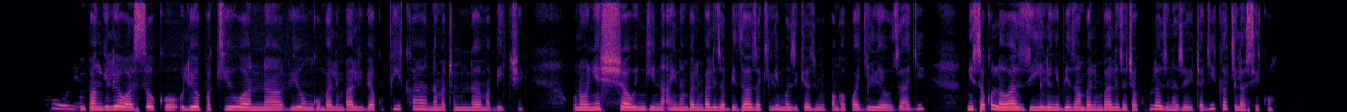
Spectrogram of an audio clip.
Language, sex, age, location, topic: Swahili, female, 18-24, Nairobi, finance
